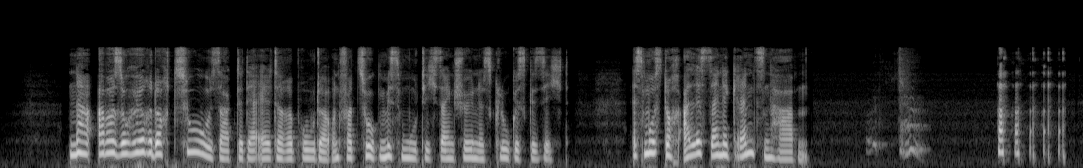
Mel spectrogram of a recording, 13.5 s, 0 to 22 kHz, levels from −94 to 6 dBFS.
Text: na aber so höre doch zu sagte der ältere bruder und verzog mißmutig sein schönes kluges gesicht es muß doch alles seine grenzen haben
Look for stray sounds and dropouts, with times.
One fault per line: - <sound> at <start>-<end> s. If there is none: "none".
- sneeze at 10.8-11.7 s
- laugh at 12.5-13.3 s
